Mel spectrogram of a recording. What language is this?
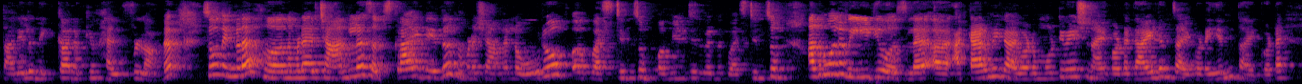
Malayalam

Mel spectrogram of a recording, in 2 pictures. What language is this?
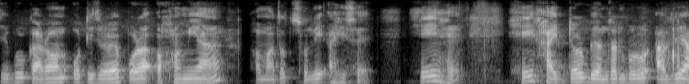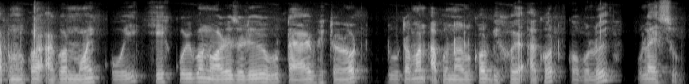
Assamese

